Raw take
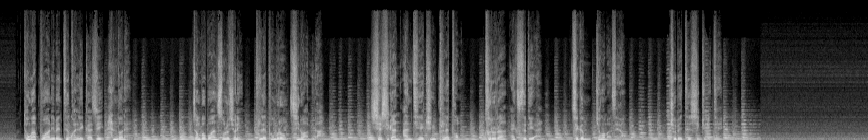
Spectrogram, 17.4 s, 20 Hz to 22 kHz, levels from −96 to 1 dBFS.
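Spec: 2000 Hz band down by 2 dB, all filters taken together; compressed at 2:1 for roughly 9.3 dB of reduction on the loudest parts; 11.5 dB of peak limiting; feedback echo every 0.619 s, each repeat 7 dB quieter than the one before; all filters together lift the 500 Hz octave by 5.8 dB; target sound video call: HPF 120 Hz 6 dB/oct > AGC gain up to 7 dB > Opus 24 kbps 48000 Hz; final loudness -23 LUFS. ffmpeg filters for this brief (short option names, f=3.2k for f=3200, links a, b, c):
-af "equalizer=f=500:t=o:g=7.5,equalizer=f=2k:t=o:g=-3,acompressor=threshold=-27dB:ratio=2,alimiter=limit=-23.5dB:level=0:latency=1,highpass=f=120:p=1,aecho=1:1:619|1238|1857|2476|3095:0.447|0.201|0.0905|0.0407|0.0183,dynaudnorm=m=7dB,volume=5.5dB" -ar 48000 -c:a libopus -b:a 24k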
